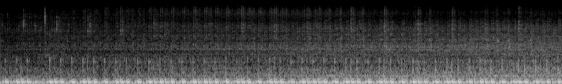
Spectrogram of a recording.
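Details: 1957 Harley-Davidson FLH Panhead tank shift with sidecar, factory race-ported heads and race cam, low original miles, original paint: loping V-twin idle, about three even beats a second, steady with no clatter or misses; healthy motor.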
